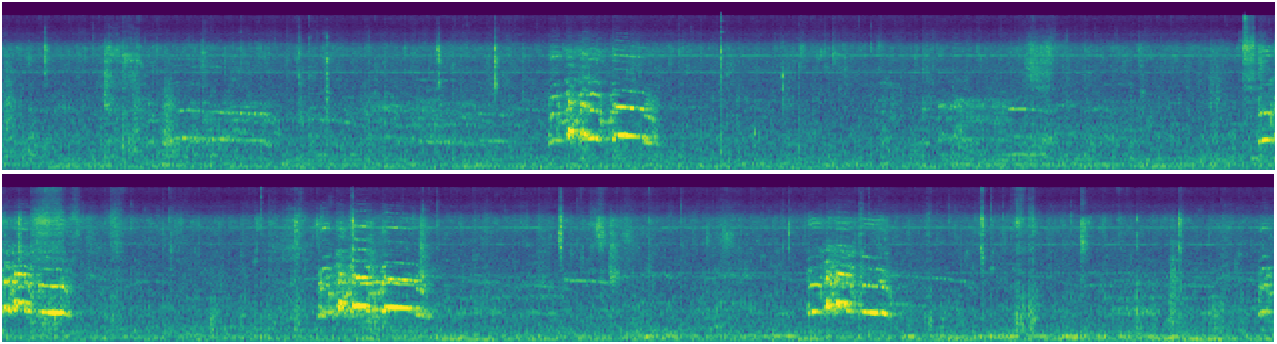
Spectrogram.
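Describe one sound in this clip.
A young woman chews food with wet, smacking sounds close to a microphone.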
